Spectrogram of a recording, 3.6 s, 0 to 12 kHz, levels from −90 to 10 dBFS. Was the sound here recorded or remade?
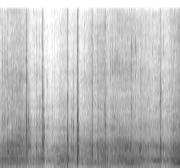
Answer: recorded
